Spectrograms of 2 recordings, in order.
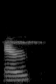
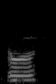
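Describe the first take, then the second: First: It is said as one syllable, 'air'. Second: It is said as one syllable, 'er'. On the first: The speaker calls it right. "and not as air" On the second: The speaker calls it wrong. "or as er"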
